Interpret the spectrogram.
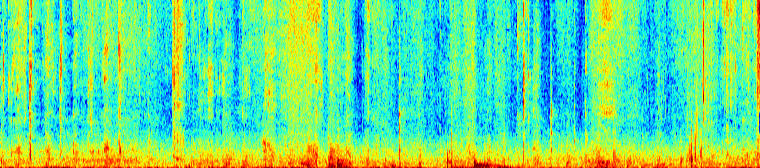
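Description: Close-miked biting and chewing of a round baked pastry, with many short sharp mouth clicks throughout.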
